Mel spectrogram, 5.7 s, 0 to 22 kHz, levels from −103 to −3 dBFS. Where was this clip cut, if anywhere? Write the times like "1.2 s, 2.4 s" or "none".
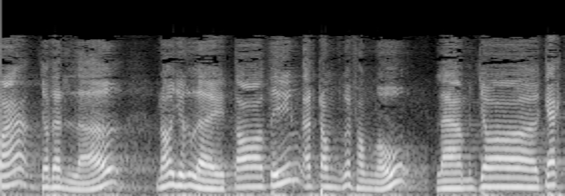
4.3 s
